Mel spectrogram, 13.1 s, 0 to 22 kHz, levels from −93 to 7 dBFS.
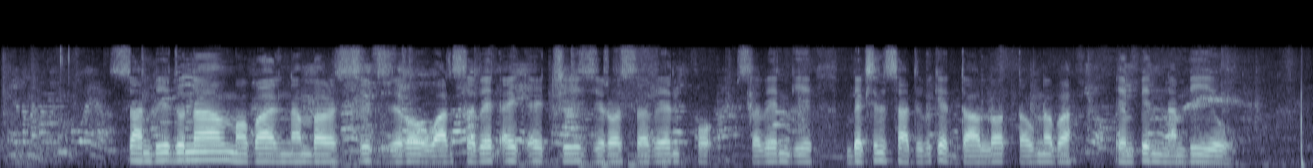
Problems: constant background noise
